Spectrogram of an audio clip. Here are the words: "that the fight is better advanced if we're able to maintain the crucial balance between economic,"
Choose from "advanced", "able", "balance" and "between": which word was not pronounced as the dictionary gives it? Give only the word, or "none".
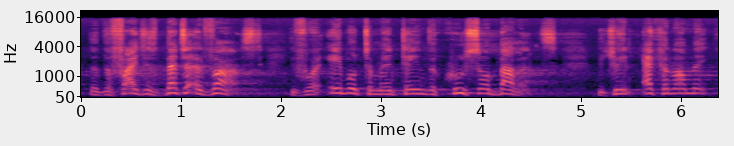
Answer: none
